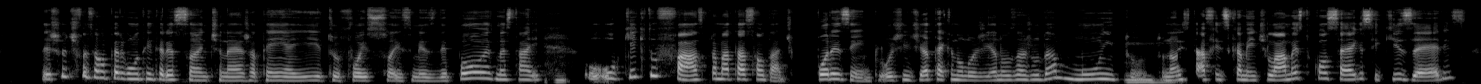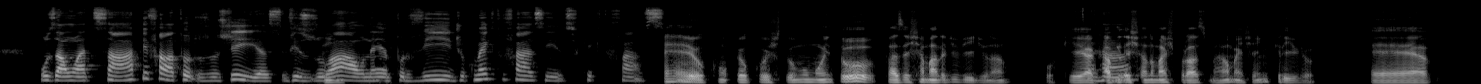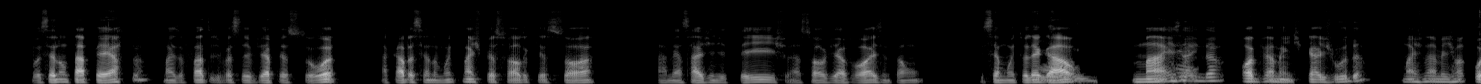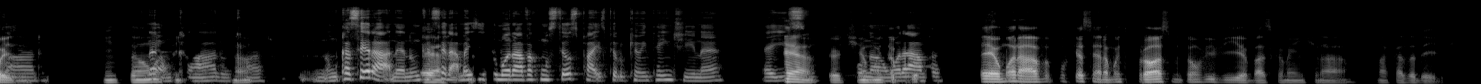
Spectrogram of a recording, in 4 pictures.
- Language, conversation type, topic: Portuguese, advice, Como lidar com a saudade intensa de família e amigos depois de se mudar de cidade ou de país?
- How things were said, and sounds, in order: tapping; other background noise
